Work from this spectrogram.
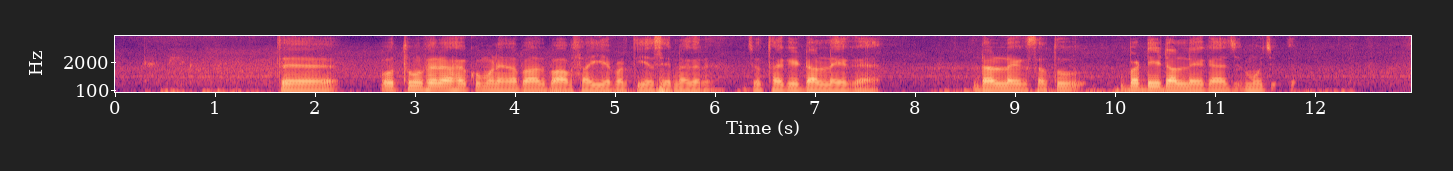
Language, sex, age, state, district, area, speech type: Dogri, male, 45-60, Jammu and Kashmir, Jammu, rural, spontaneous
